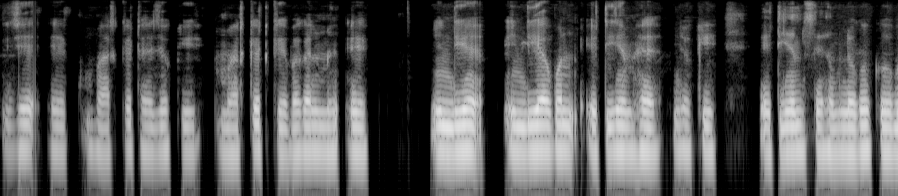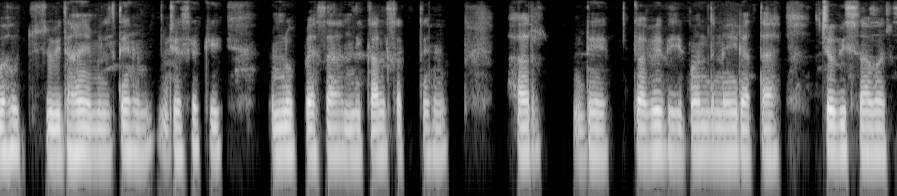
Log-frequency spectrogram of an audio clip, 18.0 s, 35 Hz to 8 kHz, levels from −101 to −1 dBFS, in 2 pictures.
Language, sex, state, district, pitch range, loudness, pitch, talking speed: Hindi, male, Bihar, Lakhisarai, 115-125 Hz, -21 LUFS, 120 Hz, 155 wpm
